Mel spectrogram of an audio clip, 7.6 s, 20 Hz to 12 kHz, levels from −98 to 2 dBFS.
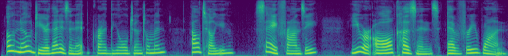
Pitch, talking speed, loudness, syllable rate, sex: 200 Hz, 155 wpm, -16 LUFS, 4.6 syllables/s, female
